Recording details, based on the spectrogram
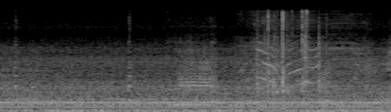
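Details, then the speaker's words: Macintosh IIsi floppy drive during restoration, blank disk inserted: quiet hum, then a short whirring mechanical chirp as the disk is taken in and ejected; eject gear not broken, drive normal. "Yep, it rejected it. That's good news. And the eject gear's not broke, at least not the process of degrading yet."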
